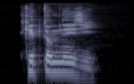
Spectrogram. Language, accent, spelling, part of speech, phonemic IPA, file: French, France, cryptomnésie, noun, /kʁip.tɔm.ne.zi/, LL-Q150 (fra)-cryptomnésie.wav
- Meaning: cryptomnesia (phenomenon of the reappearance of long-forgotten memory as if it were a new experience)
